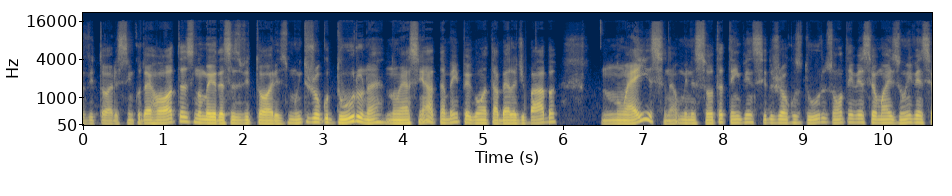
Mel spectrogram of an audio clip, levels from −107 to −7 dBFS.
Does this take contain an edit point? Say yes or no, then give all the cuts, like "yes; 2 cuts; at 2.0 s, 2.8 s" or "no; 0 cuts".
no; 0 cuts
